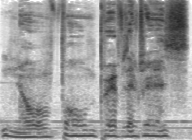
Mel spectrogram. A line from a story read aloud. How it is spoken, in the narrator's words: groaned, sounding as if the words were bubbling through a mouthful of something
